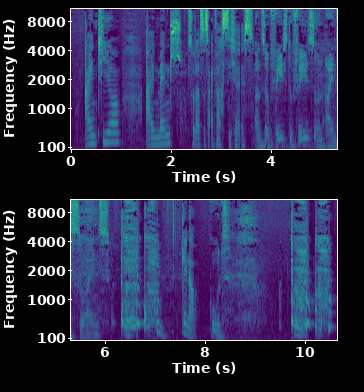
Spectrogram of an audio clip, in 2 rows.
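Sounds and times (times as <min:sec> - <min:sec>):
speech: 0:00.3 - 0:08.9, 0:09.8 - 0:10.5
person coughing: 0:06.1 - 0:07.2, 0:09.7 - 0:10.6.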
